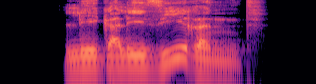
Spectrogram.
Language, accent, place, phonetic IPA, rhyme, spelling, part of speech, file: German, Germany, Berlin, [leɡaliˈziːʁənt], -iːʁənt, legalisierend, verb, De-legalisierend.ogg
- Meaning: present participle of legalisieren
